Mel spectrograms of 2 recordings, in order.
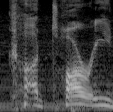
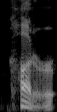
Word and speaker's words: Qatar: I'll say this, too, about the Qatari jet, the 747, offered as a gift to the U.S. government, to the Department of Defense from Qatar, or Qatar, depending on how you like to pronounce it.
